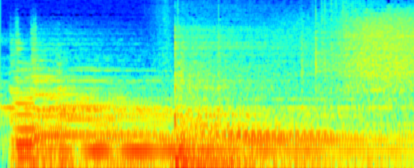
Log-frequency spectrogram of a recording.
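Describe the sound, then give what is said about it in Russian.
A low droning tone gives way to a sudden, thunderous roar from a stone column struck by a fist, booming loud and rumbling deeply for a couple of seconds before slowly easing off. “В этот момент из колонны раздался ужасающий силой гром, от которого, казалось, лопнула оболочка Вселенной.”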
